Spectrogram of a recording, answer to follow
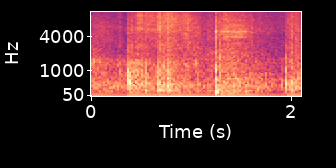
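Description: Faint rustling of a rolled paper poster being unrolled, a few soft crinkles spread across the moment.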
